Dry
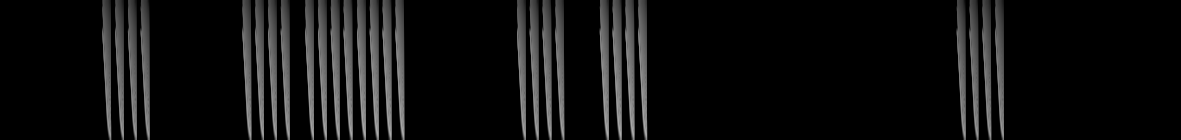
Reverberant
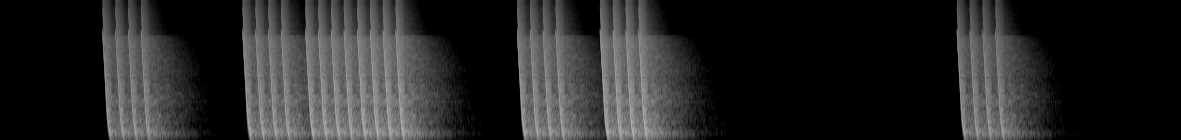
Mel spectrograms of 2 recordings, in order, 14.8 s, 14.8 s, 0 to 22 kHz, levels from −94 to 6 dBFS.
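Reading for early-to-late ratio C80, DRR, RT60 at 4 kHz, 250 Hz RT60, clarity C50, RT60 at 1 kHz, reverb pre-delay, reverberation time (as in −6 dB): 12.5 dB, 6.0 dB, 1.0 s, 0.95 s, 11.0 dB, 1.1 s, 3 ms, 1.0 s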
